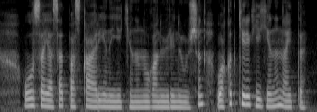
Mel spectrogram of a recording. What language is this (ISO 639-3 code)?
kaz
